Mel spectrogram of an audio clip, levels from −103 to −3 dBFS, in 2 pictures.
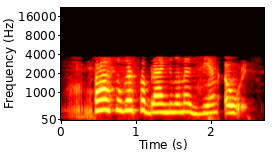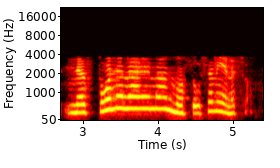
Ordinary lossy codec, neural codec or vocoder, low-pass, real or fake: AAC, 24 kbps; codec, 16 kHz, 8 kbps, FreqCodec, larger model; 3.6 kHz; fake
